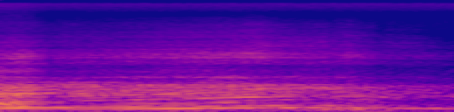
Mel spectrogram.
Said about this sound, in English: Got someone showing off their big car and their small penis outside.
